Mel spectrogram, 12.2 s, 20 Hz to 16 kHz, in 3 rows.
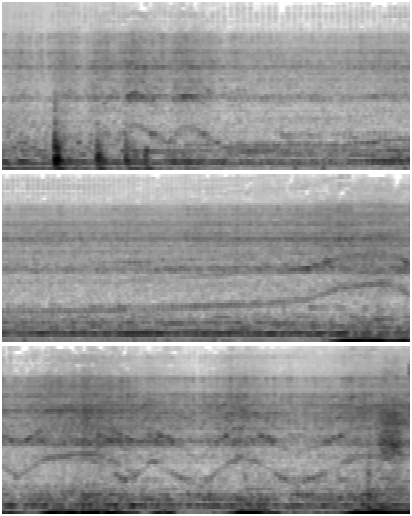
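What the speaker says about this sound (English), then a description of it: "it acts as a powerful brushless motor" A homemade generator run as a brushless motor through an ESC from a 12-volt battery, giving a steady whine that rises and falls in pitch as it speeds up and slows, fairly faint, with low thumps later.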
